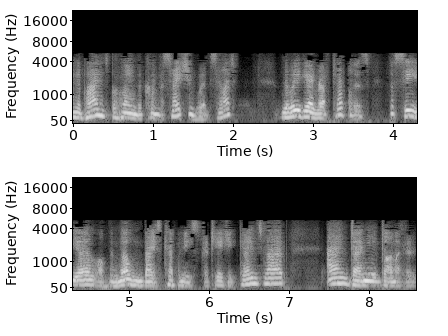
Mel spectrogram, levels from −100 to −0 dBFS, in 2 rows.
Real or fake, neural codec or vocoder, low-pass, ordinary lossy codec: fake; codec, 16 kHz, 0.5 kbps, FreqCodec, smaller model; 5.4 kHz; MP3, 24 kbps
